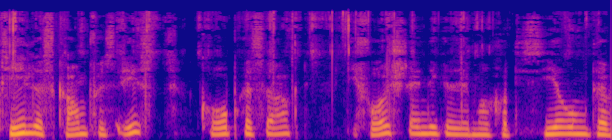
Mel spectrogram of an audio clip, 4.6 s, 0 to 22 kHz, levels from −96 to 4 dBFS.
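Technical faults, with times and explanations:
No technical faults are audible, and the speech signal stays continuous and intact throughout.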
